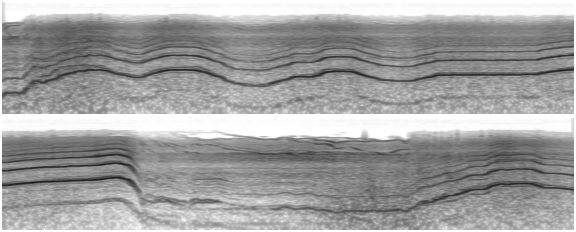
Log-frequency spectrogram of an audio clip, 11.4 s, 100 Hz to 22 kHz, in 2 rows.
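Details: A quad flies after replacing two failing ESCs with DYS 35A units; the earlier noise was from the ESCs, not the iFlight motors. A high whine rises and falls smoothly with throttle, with no buzzing or frame rattle. The motors sound healthy.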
